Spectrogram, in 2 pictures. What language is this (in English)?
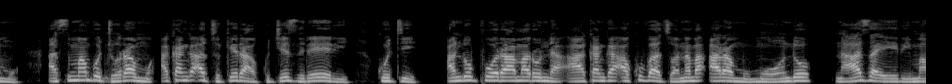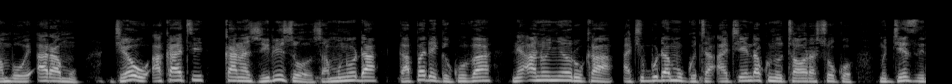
Shona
